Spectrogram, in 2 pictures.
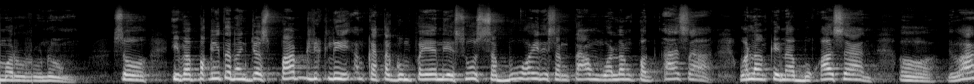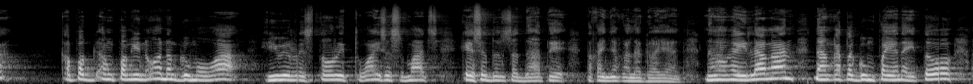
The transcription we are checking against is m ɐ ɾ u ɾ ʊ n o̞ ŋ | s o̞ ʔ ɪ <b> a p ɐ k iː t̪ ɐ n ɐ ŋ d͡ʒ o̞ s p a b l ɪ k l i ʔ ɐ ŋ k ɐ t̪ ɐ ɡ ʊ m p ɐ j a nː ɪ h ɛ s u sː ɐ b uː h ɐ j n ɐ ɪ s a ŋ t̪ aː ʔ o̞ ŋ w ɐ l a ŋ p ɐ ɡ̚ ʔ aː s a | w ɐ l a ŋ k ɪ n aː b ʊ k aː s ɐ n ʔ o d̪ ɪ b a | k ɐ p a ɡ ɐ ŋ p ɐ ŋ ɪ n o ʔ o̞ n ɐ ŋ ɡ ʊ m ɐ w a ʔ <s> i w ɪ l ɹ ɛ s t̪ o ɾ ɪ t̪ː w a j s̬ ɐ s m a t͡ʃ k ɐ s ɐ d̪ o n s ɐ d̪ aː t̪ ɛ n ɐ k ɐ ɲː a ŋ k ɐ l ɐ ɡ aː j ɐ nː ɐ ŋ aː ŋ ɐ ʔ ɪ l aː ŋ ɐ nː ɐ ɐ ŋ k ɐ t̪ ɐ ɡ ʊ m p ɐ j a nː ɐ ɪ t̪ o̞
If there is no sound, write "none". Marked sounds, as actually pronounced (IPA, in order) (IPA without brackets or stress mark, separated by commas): p, h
